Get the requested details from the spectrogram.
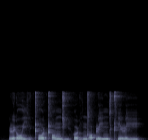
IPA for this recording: ɭɪɽo ji̤ʈʰo ʈʰɔŋɡi̤ hoɽi̤ndɔʔɭi ŋɡɪʈʰiɭi

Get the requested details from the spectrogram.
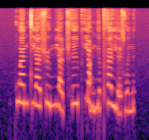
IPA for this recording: kwa˥n t̪jä˧˥ʂɻ̩˧˥ mjä̰˨˩ ʈ͡ʂʰe˧˥ɪ̯pʰjɑ̰˨˩ŋn̪jɛ˦ pʰä˥˩ljɛ̰˨˩swə˦n

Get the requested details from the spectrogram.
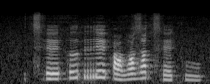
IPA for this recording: t͡sʰɛ˧həː˦ʔrɛ˦ ʔəː˨ðˤɛ˧zˤə˦ t͡sʰɛ˨˦kʰu˨

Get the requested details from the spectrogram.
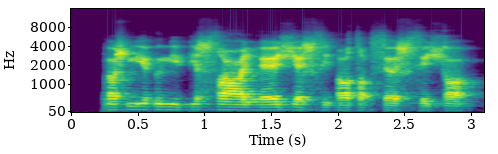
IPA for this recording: ɾɒɬ mʲɜʔɯmʲɜ pʲɛɬzˤiʕi ɦɛ çɛɬziʔ ɔtˤeʔ sɜɬzeçɒ

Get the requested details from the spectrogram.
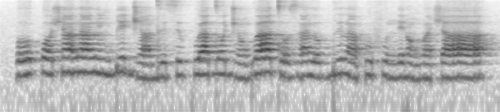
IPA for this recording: o˨˦ pɔ˧ʃã˦lã˦lĩ˧ ɡ͡be˦d͡ʒã˨dɨ˨ sɨ˨kʷaː˧dɔ˧ d͡ʒɔ̃˨ɡʷaː˦to˨ zã˧ lo˨ɡ͡bɨ˧ lã˨pu˧fu˨ ne˨ɾɔ̃˨ ɡʷã˨ʃaː˧

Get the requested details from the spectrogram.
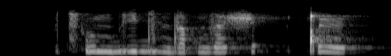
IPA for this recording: t͡sʼumbidʲʊ ndapnzɐʃ | ǃʏ

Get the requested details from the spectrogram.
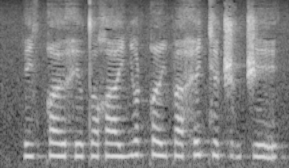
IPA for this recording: eʎqəː heo̯tɔχaːe̯ʎɔɡ qiːpahɛ cət͡ʃɔɡt͡ʃe

